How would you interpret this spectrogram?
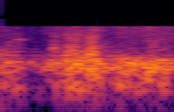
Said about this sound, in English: The wind, you can hear the wind in the background.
